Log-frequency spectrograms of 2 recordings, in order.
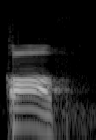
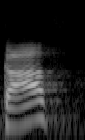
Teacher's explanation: کاف اور قاف کی آواز ملتی جلتی ہے، ایک حرف ہے کاف اور دوسرا حرف ہے قاف۔ قاف جو ہے یہ حروف مستعلیہ میں سے ہے، جب آپ اس کی ادائیگی کریں گے تو اسے پر پڑھیں گے، موٹا کر کے پڑھیں گے، لیکن کاف کو ہم باریک پڑھیں گے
